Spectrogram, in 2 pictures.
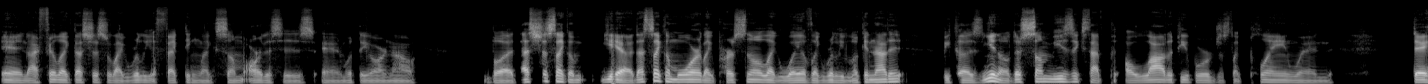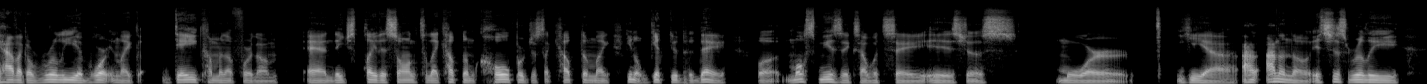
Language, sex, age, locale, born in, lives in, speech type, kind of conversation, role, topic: English, male, 20-24, en-US, United States, United States, conversation, unstructured, none, How does technology like auto-tune, social media, or streaming shape what we consider good music?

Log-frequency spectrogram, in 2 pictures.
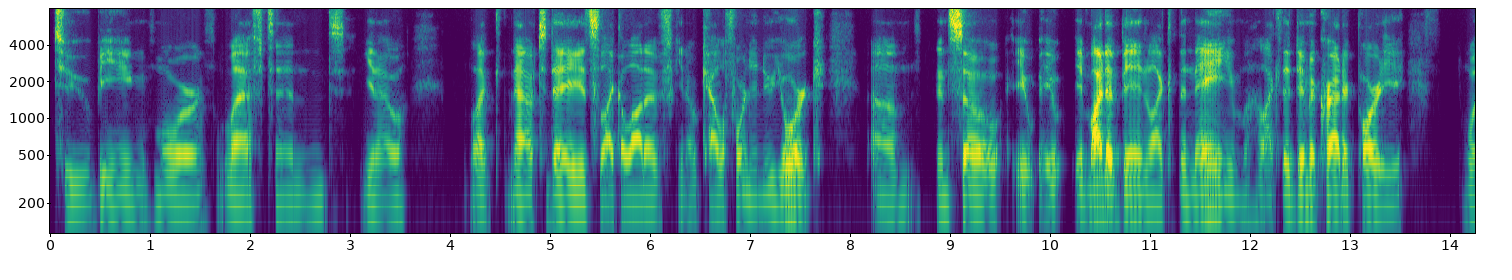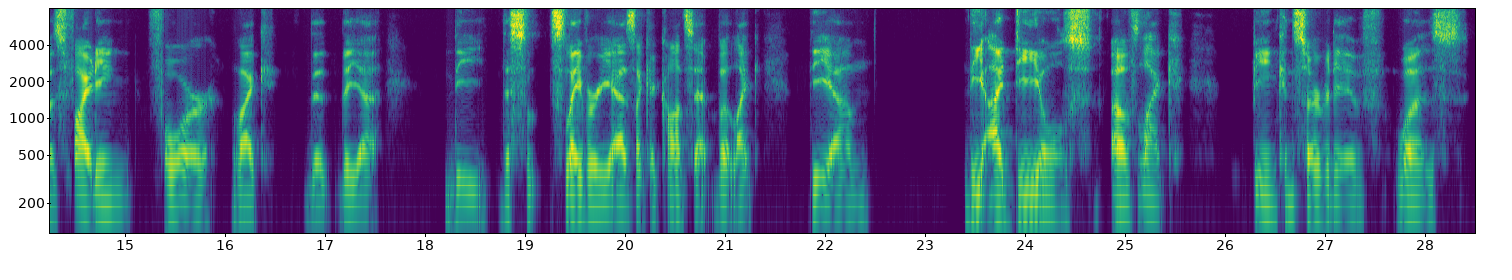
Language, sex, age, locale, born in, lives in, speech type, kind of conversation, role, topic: English, male, 18-19, en-US, United States, United States, conversation, unstructured, none, How does history illustrate the dangers of ignoring warning signs?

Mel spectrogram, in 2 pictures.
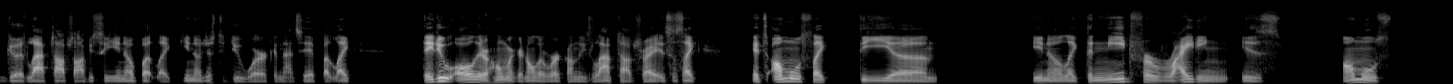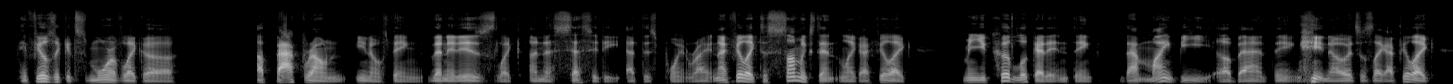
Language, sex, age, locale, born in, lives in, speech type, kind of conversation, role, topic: English, male, 30-34, en-US, United States, United States, conversation, unstructured, none, How has classroom technology helped or hurt your learning?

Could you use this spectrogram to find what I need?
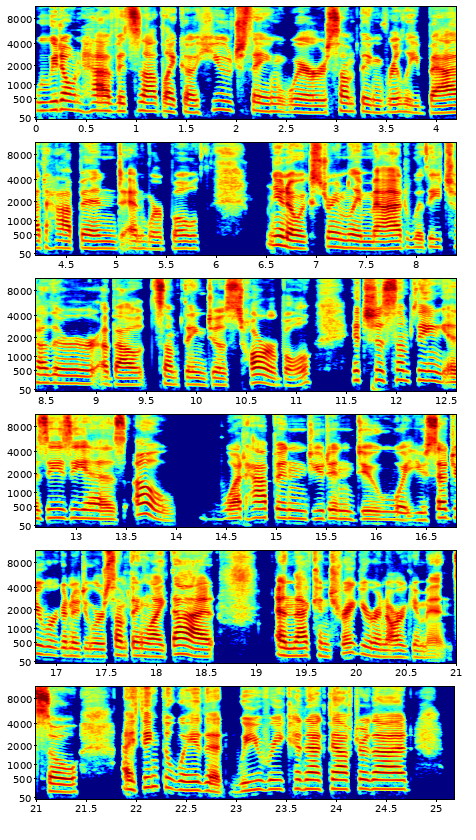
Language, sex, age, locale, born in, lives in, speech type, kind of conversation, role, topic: English, female, 45-49, en-US, United States, United States, conversation, unstructured, none, How do you reconnect after an argument or misunderstanding?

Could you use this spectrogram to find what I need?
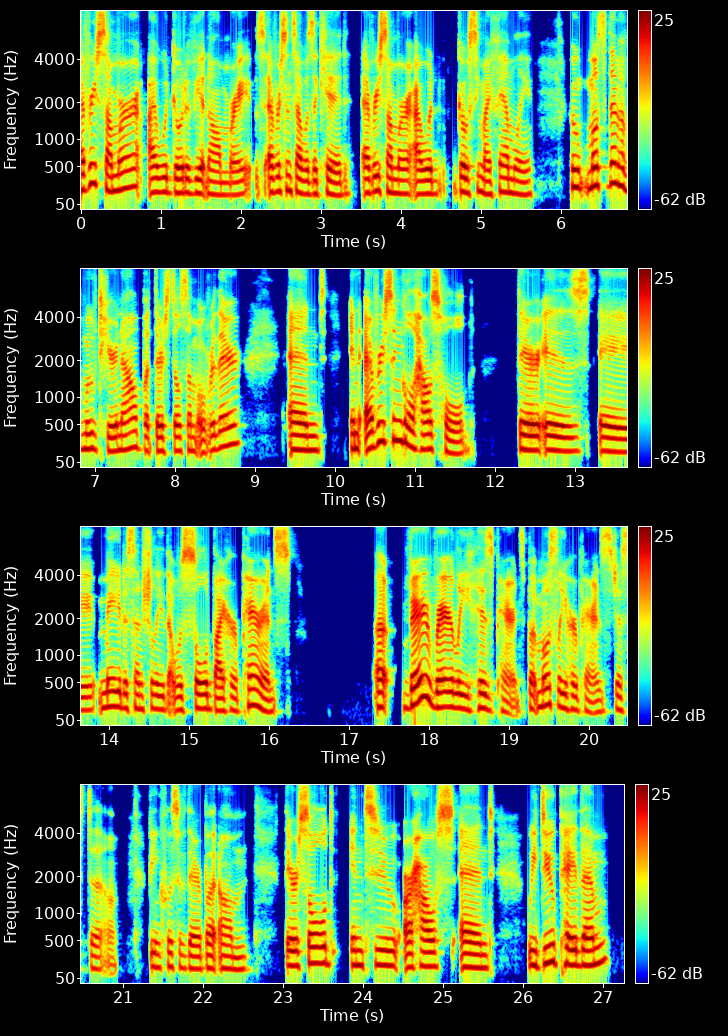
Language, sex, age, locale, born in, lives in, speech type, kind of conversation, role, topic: English, female, 20-24, en-US, United States, United States, conversation, unstructured, none, How do events from the past continue to shape our feelings and relationships today?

